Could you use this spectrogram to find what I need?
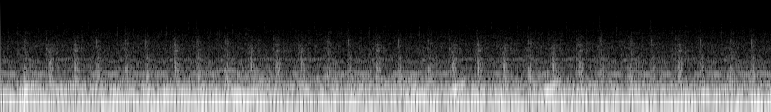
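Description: A bus engine rumbles steadily.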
